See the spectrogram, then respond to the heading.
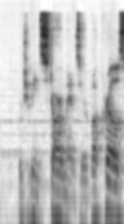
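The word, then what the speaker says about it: Vah'k'rel: Vakrel.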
